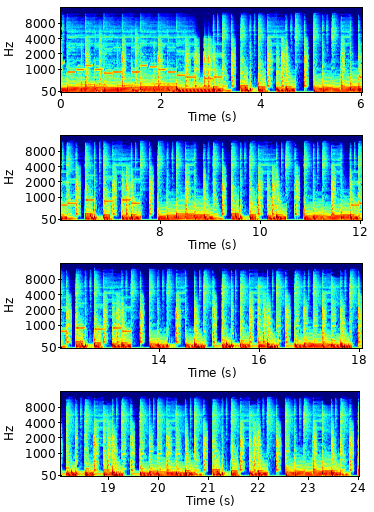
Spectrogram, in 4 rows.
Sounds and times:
Music: 0.0 - 24.0.

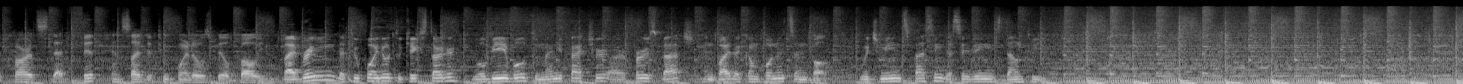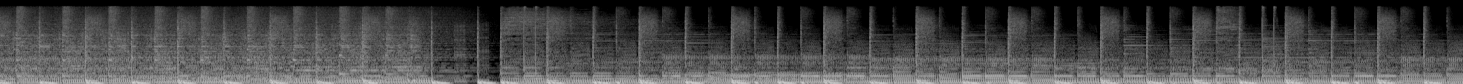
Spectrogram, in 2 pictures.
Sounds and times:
Speech: 0.0 - 10.5
Music: 0.0 - 29.2.

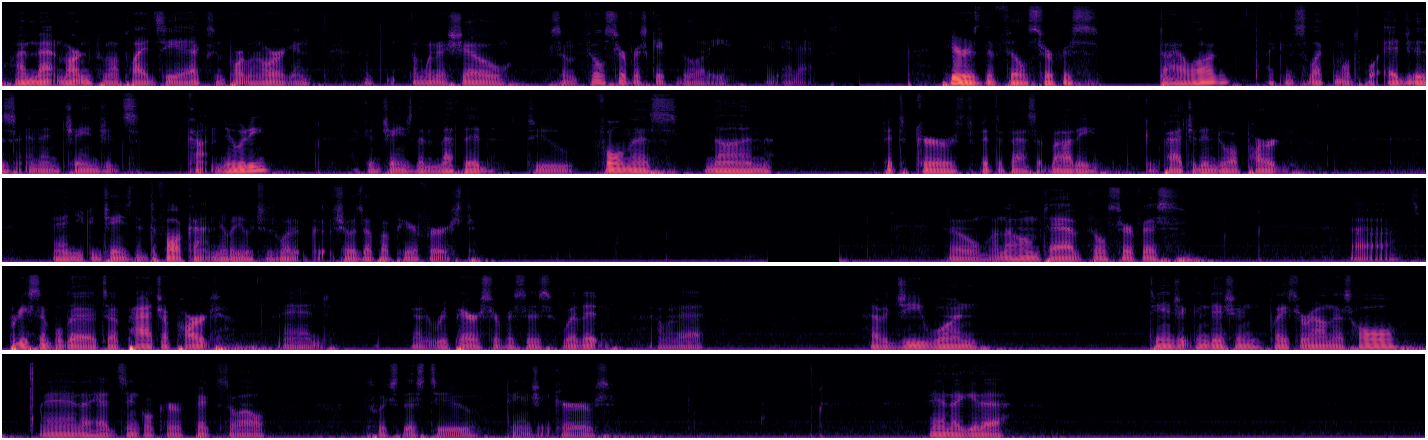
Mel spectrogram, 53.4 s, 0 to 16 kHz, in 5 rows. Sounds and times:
Speech: 0.0 - 6.3, 7.0 - 16.5, 17.2 - 20.5, 21.7 - 25.0, 28.4 - 30.4, 31.5 - 37.4, 38.5 - 39.5, 40.6 - 44.8, 45.4 - 47.4, 49.6 - 50.3.

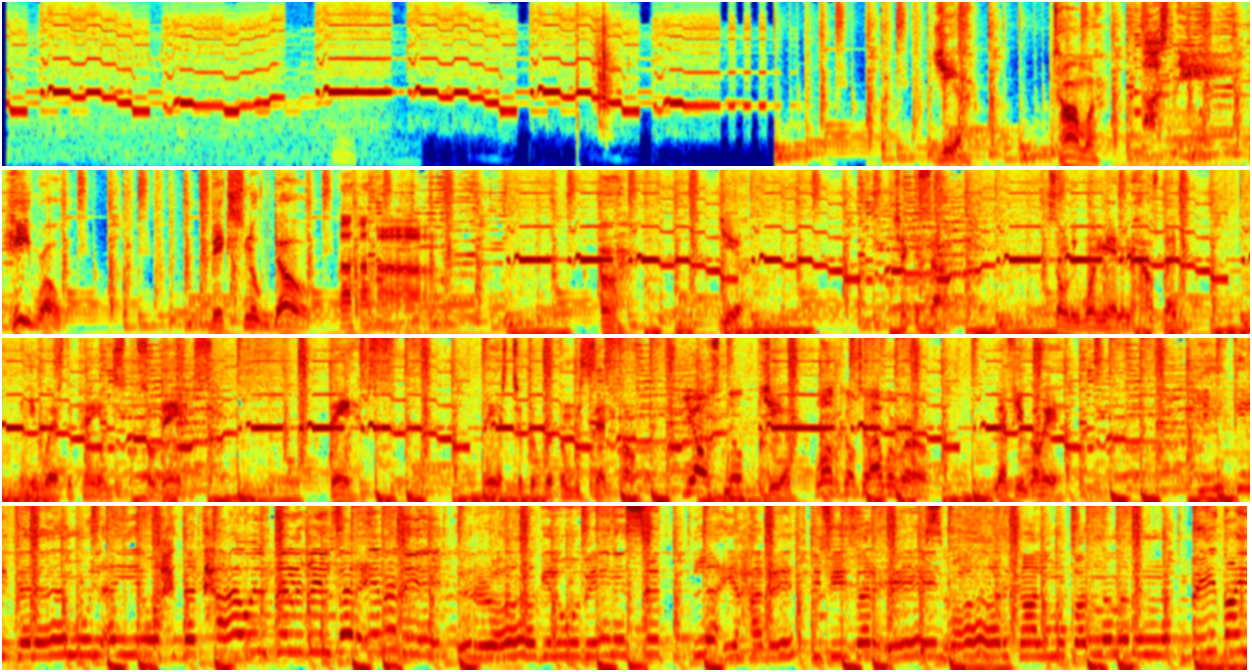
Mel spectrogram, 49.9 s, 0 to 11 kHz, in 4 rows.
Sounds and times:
Music: 0.0 - 49.8.

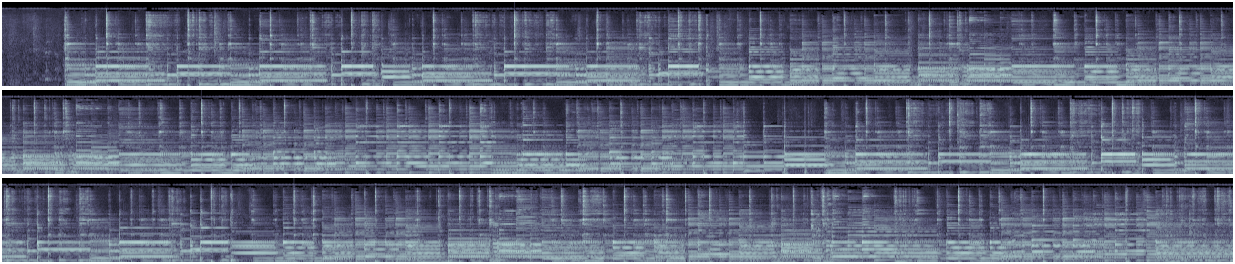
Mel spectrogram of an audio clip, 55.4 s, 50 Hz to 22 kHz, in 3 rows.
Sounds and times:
Acoustic guitar: 0.0 - 55.4
Bowed string instrument: 1.0 - 55.4.

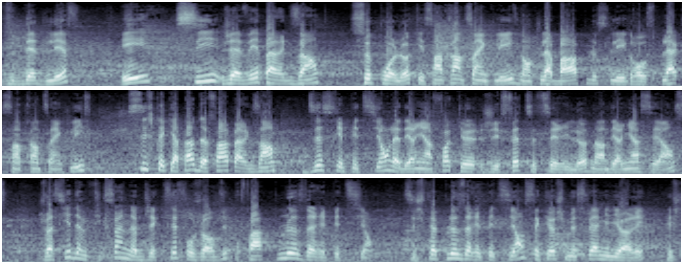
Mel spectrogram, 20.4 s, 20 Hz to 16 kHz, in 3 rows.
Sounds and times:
Speech: 0.0 - 20.3.

